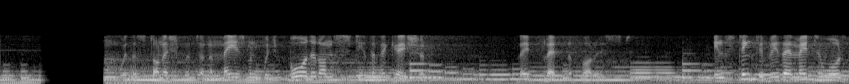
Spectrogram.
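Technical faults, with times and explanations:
0.40–1.07 s, long network dropout: the audio breaks off into a short buzzy continuation of the last sound that fades to about 0.53 s of silence. It then resumes with roughly 640 ms missing, likely because packets stopped arriving on the G.711 mu-law path.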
